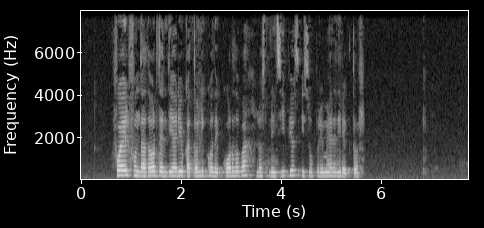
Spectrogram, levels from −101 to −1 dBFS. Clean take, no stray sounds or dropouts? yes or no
yes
